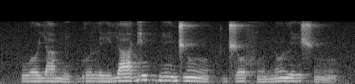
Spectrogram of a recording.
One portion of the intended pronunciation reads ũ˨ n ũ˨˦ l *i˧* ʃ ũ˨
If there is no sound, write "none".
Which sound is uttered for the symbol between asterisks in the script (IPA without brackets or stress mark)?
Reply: i˧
